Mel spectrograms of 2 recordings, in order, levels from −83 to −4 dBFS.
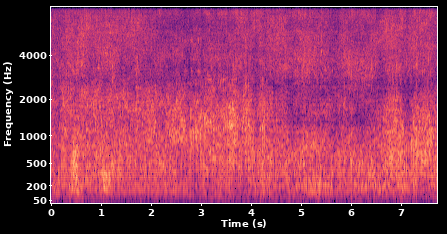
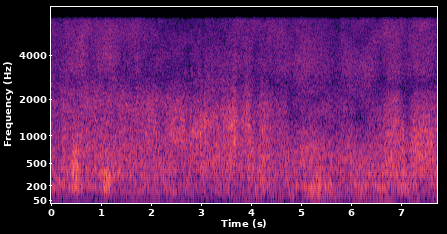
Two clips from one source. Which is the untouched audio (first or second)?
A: second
